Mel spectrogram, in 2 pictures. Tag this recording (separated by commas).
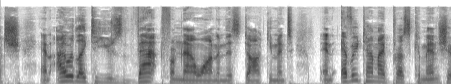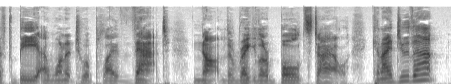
Speech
